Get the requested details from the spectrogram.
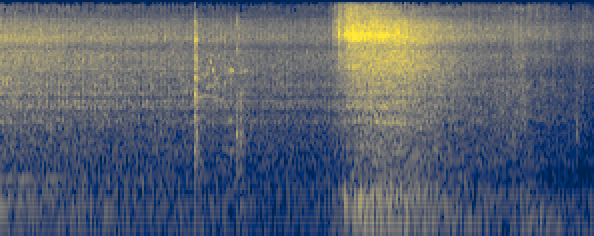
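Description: A car engine rumbles low and steady, then revs up loudly around the middle and eases off as the car backs out of a driveway and drives off. A sharp click comes just before. No one speaks.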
